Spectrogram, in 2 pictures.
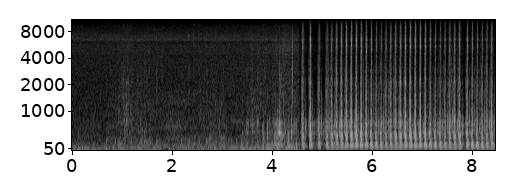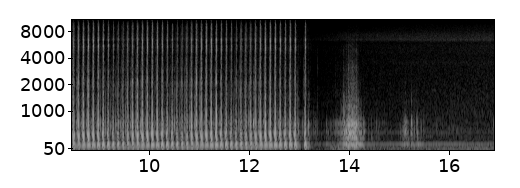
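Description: Paintball marker firing a long, rapid, evenly spaced stream of shots, roughly ten a second, for about eight seconds, then stopping suddenly. A loud thump follows about a second later and a smaller one after it.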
